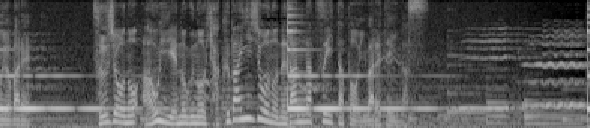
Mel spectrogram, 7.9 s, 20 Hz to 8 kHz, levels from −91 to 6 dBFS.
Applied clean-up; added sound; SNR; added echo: none; Chime; -1 dB; none.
